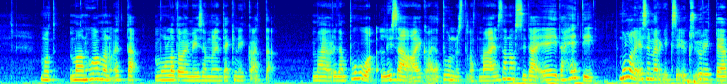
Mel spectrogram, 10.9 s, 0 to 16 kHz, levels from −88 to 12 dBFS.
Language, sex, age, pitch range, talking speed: Finnish, female, 30-49, 170-200 Hz, 160 wpm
